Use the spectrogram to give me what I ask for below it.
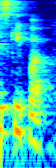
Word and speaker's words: Skeeper: For those, it's not a regular skipper, it's Skeeper, like double E.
